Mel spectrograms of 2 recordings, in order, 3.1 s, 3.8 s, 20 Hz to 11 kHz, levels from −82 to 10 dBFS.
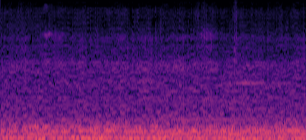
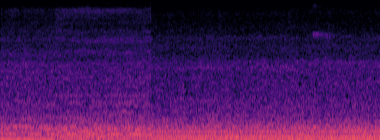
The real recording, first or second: second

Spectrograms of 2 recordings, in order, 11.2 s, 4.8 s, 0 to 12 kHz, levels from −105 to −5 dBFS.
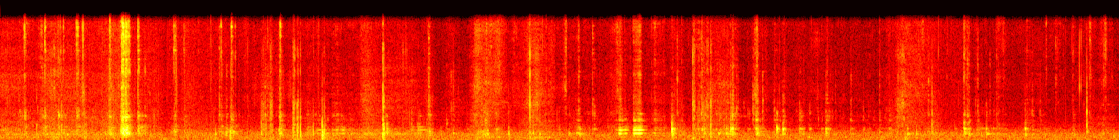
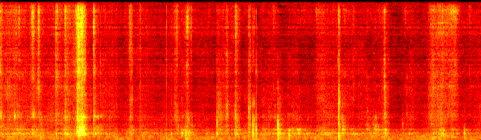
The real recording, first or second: first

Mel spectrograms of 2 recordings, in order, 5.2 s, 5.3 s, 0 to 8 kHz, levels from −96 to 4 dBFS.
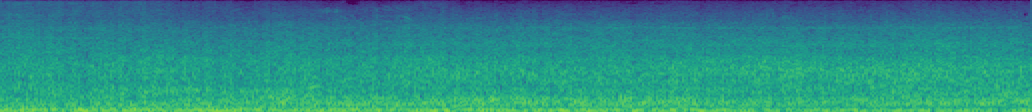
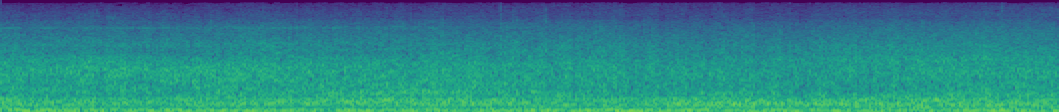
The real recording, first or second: second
